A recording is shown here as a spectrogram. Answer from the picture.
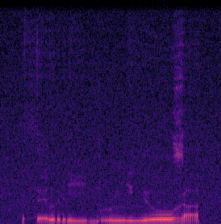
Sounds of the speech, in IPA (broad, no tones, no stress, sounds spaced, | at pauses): θ ɛ̰ l r iː b ṵ ɭ ŋ i lʲ oː ɣ a̰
